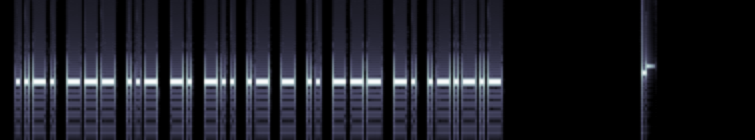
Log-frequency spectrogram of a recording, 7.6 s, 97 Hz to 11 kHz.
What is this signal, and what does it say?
Morse code, heard as a keyed tone, about 28 wpm, 700 Hz. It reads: FOUNDATION.
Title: Sentences from Top 1200 Words 28wpm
